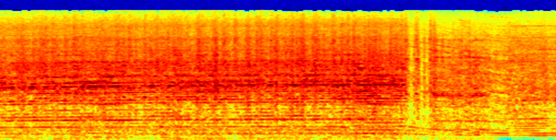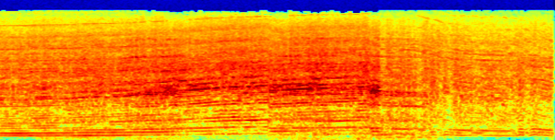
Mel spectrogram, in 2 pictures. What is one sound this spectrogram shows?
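A racing car engine screams at high revs, drops in pitch as it slows, then climbs again.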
